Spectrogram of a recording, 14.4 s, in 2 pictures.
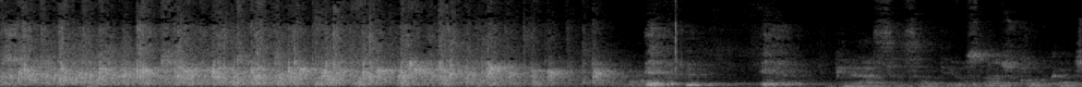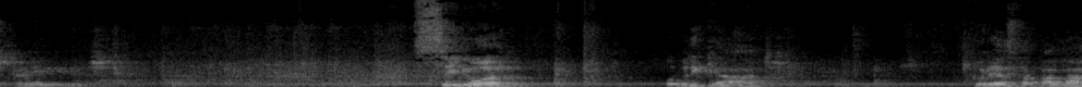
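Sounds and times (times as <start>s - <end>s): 
audience applause: 0.0s - 4.3s
speech: 10.2s - 10.8s, 11.8s - 12.5s, 13.7s - 14.4s.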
